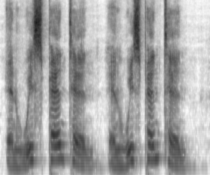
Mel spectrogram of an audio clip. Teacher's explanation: Cortei esse T também, porque a palavra 10 já começa com T. Então não preciso de 2 T's aqui na minha pronúncia, senão eu vou quebrar a minha fala.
